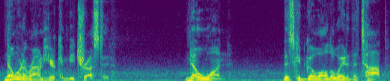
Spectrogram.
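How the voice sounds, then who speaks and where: An actor playing an embittered, vengeful veteran wrestler in a video game cut-scene, terse and accusatory. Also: male voice, mid-range voice, lively intonation, normal speed, slight background noise, lightly acted. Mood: suspicious.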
